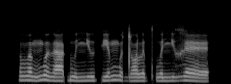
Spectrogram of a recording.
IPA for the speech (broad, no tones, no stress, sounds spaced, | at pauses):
β ɐ ŋʷ ɐ ð aː ɠ uː nʲ uː pʲ ɛ ŋʷ ɐ d ɔ l ɐ kʷʼ ɐ nʲ u ɣ ɛ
